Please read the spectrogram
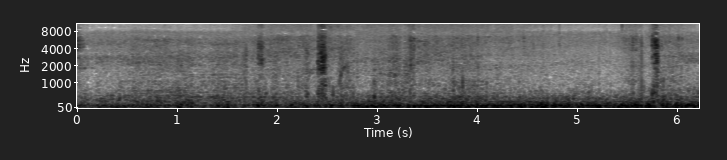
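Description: Steady low outdoor rumble of background noise, with a few faint short clicks.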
